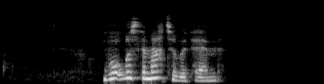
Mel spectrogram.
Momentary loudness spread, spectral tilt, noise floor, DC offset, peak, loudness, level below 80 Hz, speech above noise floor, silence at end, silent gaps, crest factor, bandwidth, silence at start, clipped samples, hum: 13 LU; -4.5 dB/octave; under -90 dBFS; under 0.1%; -2 dBFS; -15 LUFS; -58 dBFS; over 76 dB; 1.05 s; none; 16 dB; 9.2 kHz; 1.05 s; under 0.1%; none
